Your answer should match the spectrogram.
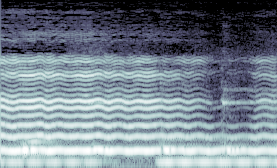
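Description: A solo voice holding one long sung note with a slow wavering vibrato at the end of a line of Balinese geguritan chanted in pupuh Sinom; the note fades out near the end.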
